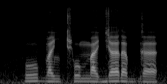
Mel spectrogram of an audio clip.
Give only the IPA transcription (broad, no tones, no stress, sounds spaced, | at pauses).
u b æ ʎ cʰ u m æ ɟ ɛ ɾ ɛ b ɡ ɛ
